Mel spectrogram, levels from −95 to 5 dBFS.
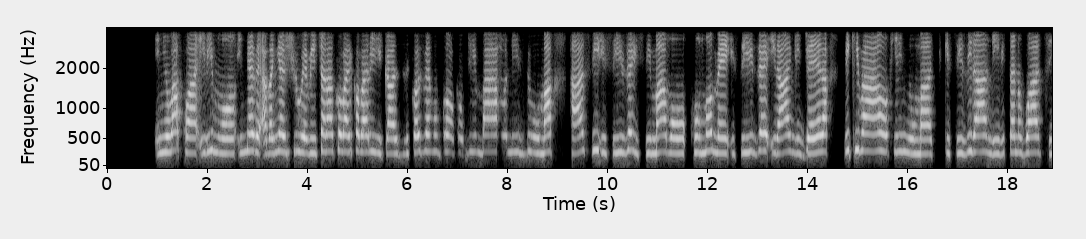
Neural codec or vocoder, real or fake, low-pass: codec, 16 kHz, 1.1 kbps, Voila-Tokenizer; fake; 3.6 kHz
